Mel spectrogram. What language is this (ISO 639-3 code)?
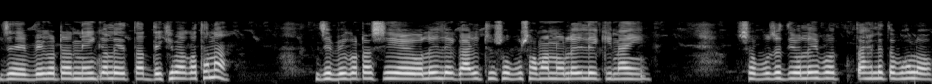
ori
